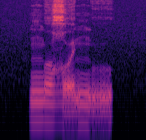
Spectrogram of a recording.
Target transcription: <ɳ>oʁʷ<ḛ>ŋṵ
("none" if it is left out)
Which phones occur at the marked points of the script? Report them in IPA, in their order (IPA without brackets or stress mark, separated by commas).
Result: ŋ, ḛ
